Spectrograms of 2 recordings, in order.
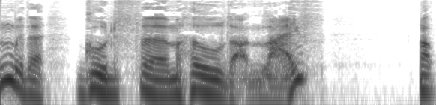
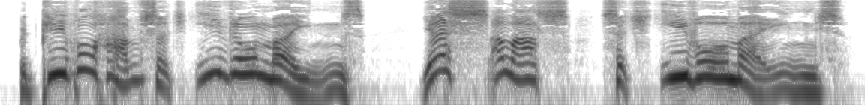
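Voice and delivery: high, slow pious lament; prim spinster voice; 10 semitones higher, slower than usual. Acted. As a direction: savour the gossip slowly. Miss Ginch continues.

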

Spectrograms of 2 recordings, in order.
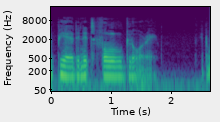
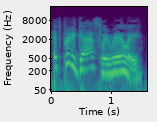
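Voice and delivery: higher, breezy character voice; cheerful; 6 semitones higher than usual. A narrator's reading. Gina describing Stonygates to a visitor, cheerful. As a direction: toss off the gloomy verdict cheerfully. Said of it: "said Gina cheerfully".

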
